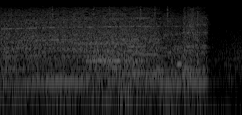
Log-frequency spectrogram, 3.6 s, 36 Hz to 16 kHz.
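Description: A GT3 race car in a sim racing game at Paul Ricard drones at high revs, a steady, loud engine tone with a brief pitch shift near the end. It then cuts off abruptly, leaving a quieter background.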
